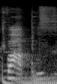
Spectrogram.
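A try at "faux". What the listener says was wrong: F-O. F-O ang pag-pronounce fo. Silent.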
